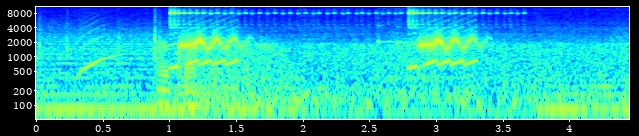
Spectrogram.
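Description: A character spins with a quick whooshing jingle.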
